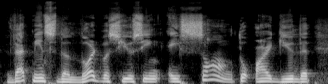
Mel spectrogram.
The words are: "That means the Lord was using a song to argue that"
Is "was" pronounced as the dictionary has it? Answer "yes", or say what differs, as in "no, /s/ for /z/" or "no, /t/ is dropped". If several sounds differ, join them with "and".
no, /s/ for /z/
